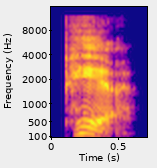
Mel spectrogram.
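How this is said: The final R sound is dropped and silent. "en el inglés británico es pear"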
